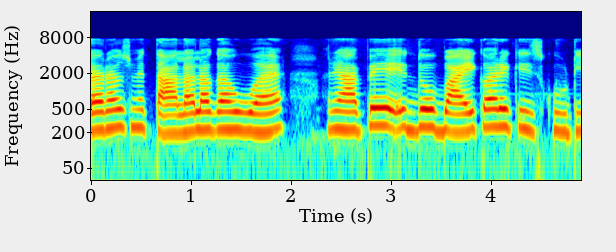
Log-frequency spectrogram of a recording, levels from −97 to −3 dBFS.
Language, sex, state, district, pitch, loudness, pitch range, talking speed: Hindi, female, Uttar Pradesh, Jyotiba Phule Nagar, 225 Hz, -18 LUFS, 215-245 Hz, 195 wpm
